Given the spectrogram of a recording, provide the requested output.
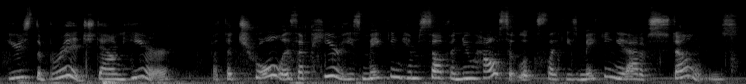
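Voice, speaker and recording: A woman's voice: high-pitched, animated, a little slow, vocal fry, dark tone, a little hiss or hum. A woman hosting a children's storytime, explaining things simply and putting questions to young listeners. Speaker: library storytime host. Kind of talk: children's storytime read-aloud with asides and questions.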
